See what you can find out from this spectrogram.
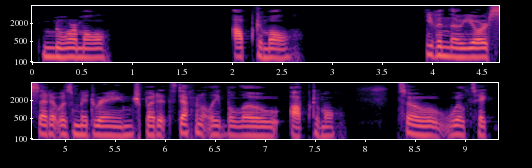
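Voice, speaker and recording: A slightly hoarse health practitioner walks through a client's lab results one by one, speaking in a halting, informal way and often restarting. The voice is mellow and dark. It sounds dull and muffled, in a dry, close space with no room echo. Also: mid-range voice. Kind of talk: private recorded walkthrough of lab results.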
